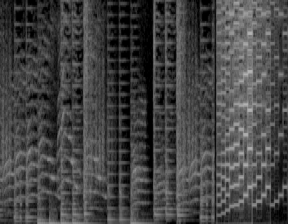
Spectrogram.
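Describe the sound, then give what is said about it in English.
Synthesized animal-like tones, short bark-like blips and meow-like gliding notes, bounce along in a quick melodic pattern over a deep bass pulse, ending in a rising, buzzy electronic sweep. “Oh yeah, yeah, they yeah they kind it kind of sounds like a little synth like dog bark.”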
